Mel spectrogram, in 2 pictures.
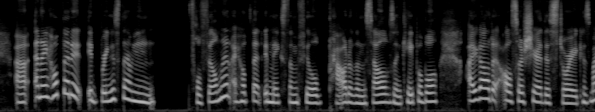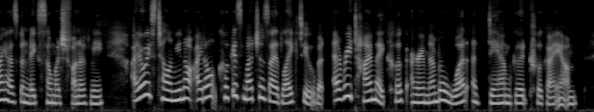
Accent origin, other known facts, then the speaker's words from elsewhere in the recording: Colorado, United States; also born or lived in New Mexico; I'm from Southern Colorado, Northern New Mexico. That's like, we don't do anything without green chilies in it.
